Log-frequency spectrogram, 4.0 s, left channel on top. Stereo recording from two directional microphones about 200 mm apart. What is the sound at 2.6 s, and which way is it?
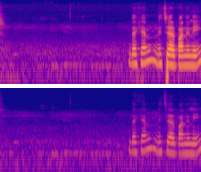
A woman's voice, 40° left (ahead or behind).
